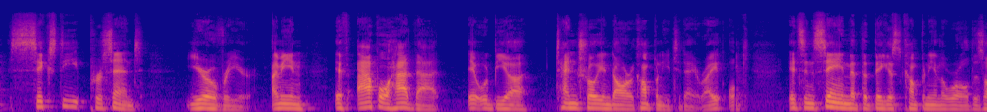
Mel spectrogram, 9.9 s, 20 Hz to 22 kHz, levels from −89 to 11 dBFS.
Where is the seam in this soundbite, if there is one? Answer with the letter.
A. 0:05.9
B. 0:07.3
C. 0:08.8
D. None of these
B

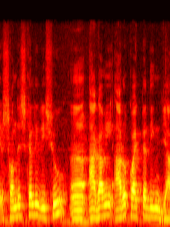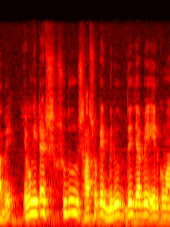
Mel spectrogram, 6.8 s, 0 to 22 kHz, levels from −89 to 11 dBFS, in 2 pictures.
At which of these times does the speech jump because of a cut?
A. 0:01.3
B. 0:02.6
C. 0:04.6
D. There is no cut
A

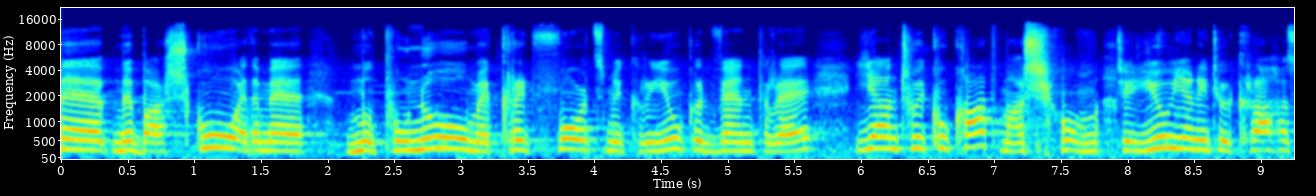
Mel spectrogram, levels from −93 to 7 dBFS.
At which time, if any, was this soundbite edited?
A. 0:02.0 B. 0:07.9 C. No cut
B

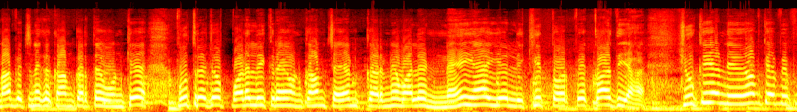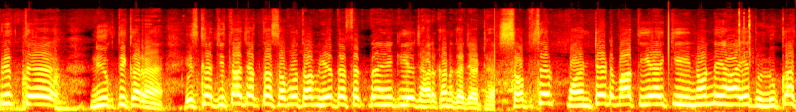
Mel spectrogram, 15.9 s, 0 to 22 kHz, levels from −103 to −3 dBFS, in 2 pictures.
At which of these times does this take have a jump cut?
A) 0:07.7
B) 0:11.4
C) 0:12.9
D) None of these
C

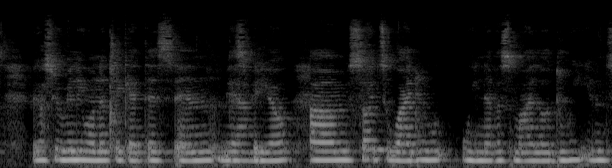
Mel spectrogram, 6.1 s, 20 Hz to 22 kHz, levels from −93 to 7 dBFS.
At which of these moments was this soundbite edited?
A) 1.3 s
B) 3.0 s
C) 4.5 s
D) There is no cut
B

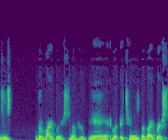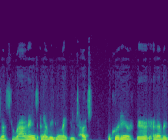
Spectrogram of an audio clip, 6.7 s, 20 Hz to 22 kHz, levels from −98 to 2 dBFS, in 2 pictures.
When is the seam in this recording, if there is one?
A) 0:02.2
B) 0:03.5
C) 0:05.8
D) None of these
A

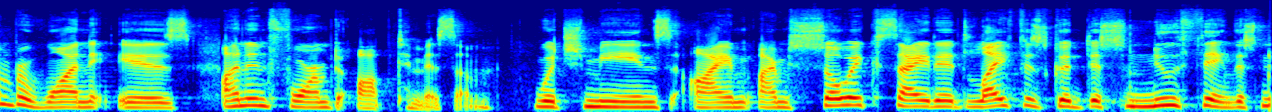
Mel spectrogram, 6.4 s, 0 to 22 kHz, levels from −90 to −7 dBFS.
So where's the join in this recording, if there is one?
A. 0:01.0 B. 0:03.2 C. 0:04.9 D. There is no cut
A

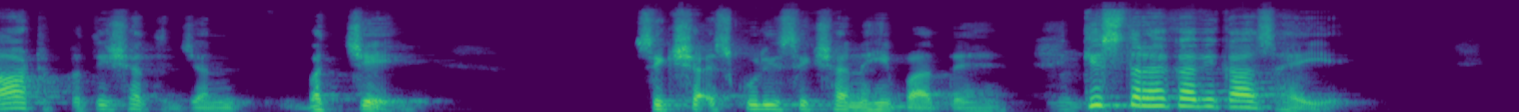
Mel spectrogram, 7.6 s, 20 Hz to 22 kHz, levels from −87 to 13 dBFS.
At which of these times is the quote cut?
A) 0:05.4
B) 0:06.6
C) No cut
C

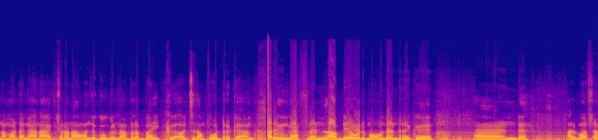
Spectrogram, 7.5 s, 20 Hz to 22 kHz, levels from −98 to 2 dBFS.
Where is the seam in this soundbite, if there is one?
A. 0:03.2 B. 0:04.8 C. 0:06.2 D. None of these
A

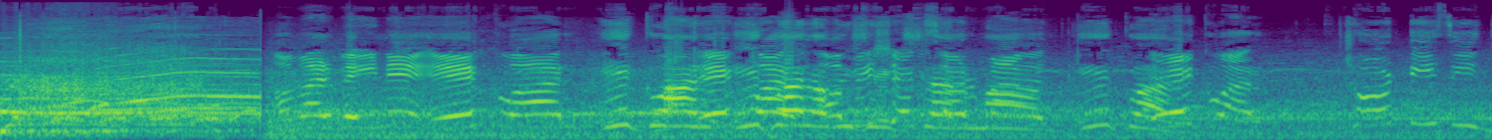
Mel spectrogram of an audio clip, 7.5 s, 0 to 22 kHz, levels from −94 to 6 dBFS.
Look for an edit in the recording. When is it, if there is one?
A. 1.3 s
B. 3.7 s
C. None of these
A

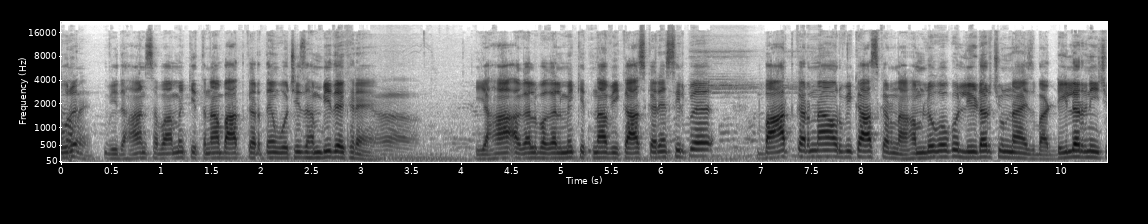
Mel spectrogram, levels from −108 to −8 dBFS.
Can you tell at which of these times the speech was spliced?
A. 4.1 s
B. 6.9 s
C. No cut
C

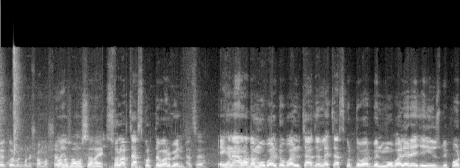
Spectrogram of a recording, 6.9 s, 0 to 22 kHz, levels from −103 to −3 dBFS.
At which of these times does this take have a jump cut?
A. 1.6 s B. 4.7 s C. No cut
A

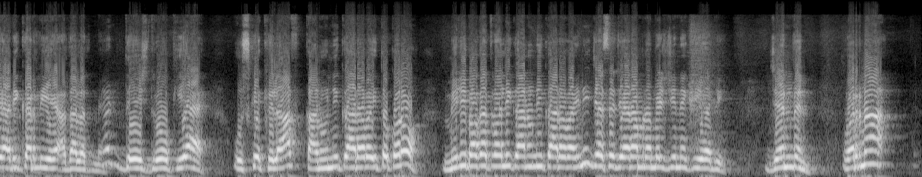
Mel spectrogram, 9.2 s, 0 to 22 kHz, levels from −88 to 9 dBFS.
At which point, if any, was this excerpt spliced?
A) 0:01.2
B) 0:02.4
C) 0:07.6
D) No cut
A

